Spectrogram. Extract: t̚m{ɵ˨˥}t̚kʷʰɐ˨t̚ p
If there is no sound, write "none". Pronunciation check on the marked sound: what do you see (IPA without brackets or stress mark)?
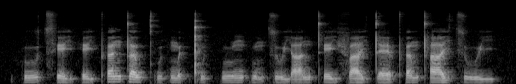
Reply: ɵ˨˥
